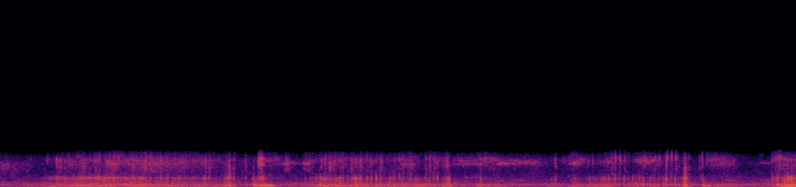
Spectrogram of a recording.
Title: Snoring baby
